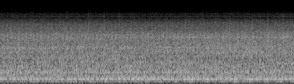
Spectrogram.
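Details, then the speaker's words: 2011 R57 Mini Cooper S with a road-noise complaint, car lifted and wheel spun fast to check the bearing: a smooth, steady whir with a light hiss and no grinding or rumble. The bearing is good; the noise was traced to a bad tire. "go spin fast fast go go go go no grinding noise okay next side yeah there's no grinding at all"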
